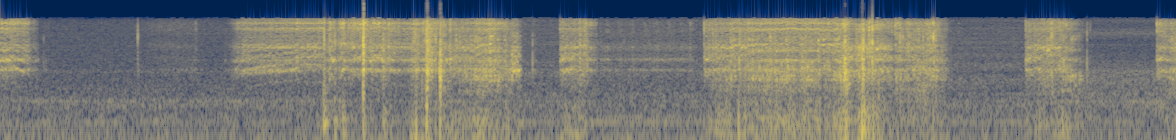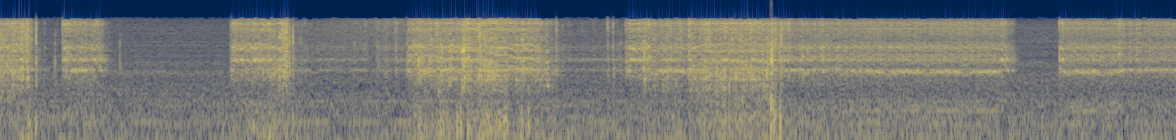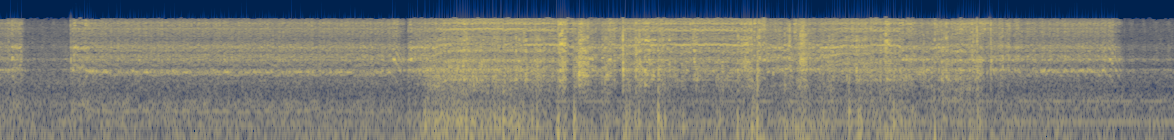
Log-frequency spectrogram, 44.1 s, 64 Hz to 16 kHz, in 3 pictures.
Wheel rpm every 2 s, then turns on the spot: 20, 80, 160, 60, 130, 140, 40, 80, 40, 70, 150, 160, 180, 120, 140, 150, 170, 180, 190, 200, 200, 120.
none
